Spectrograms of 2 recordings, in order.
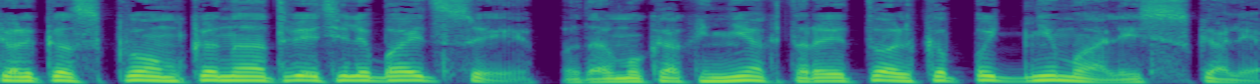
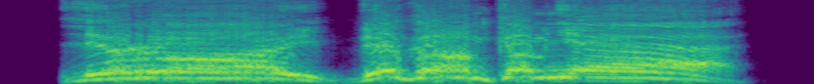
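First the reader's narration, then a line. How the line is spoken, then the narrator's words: Roaring shout. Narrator (Russian): Снова взревел я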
